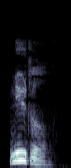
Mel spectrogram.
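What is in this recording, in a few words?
"noodle", British English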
